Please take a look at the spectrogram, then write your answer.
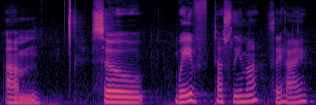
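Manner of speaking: usual speaking voice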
